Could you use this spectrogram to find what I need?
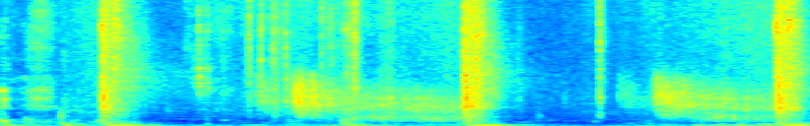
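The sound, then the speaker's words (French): Gunshots at a shooting range in Le Pâquier near Bulle, Switzerland: several loud, heavy reports spaced a second or more apart, each a sharp crack with a booming, rumbling tail. “on s'est rendu là-bas au stand de tir de la Tour, le Paquier Bulle.”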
